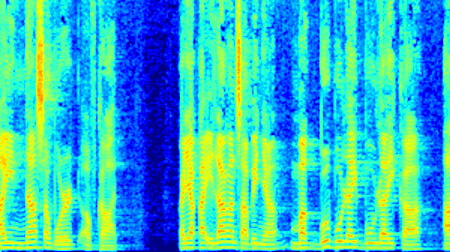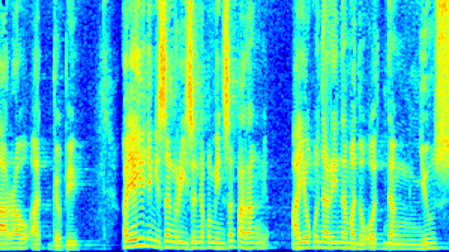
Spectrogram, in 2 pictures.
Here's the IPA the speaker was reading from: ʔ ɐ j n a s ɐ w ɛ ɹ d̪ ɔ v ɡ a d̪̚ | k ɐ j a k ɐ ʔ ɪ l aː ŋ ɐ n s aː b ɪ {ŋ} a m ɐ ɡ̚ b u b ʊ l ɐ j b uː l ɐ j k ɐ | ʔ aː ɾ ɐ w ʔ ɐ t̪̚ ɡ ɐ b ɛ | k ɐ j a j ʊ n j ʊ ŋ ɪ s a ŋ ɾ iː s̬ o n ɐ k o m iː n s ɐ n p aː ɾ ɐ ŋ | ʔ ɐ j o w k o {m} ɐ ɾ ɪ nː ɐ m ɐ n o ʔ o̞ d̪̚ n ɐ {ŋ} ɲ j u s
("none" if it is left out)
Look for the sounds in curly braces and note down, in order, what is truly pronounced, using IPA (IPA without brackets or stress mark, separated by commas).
ɲ, n, ŋ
